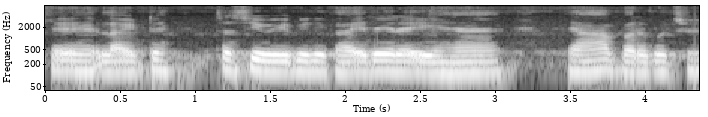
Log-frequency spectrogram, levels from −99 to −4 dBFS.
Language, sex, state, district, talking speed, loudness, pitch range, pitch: Hindi, male, Haryana, Charkhi Dadri, 150 wpm, -13 LUFS, 120-130 Hz, 125 Hz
